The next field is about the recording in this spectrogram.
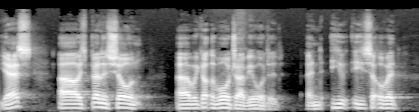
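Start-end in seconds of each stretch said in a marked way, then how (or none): none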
